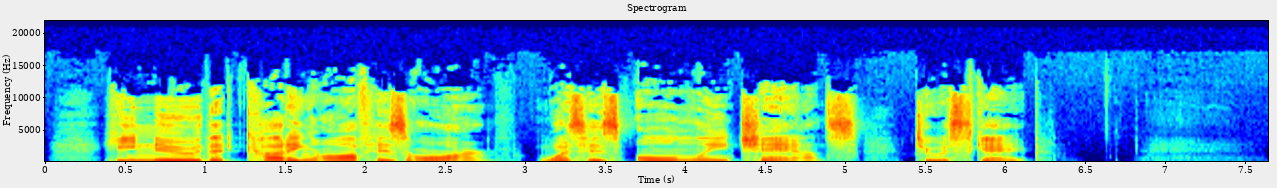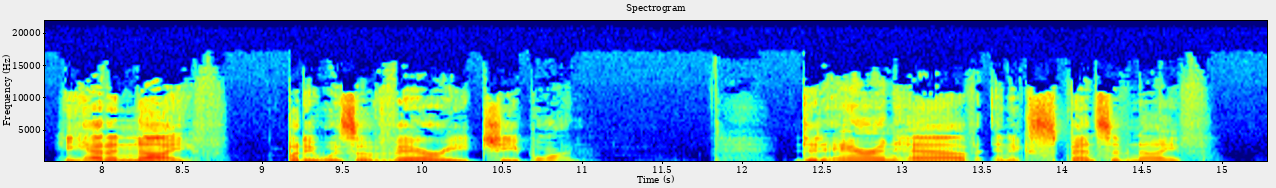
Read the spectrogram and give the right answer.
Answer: No, his knife wasn't expensive.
